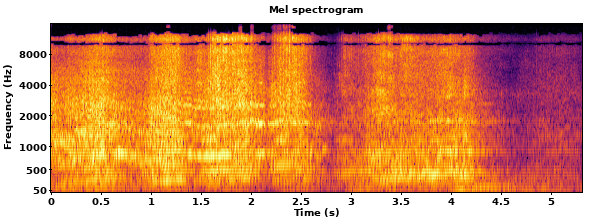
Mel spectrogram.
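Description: A car engine roars and revs.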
